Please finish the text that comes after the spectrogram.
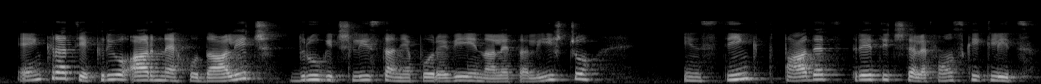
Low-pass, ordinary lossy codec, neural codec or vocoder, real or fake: none; none; none; real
